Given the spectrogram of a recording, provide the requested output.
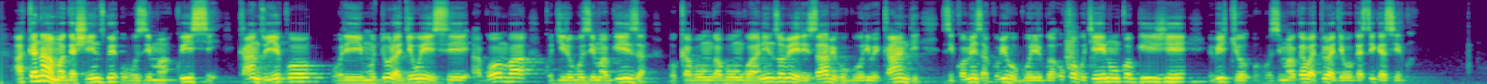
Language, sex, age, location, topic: Kinyarwanda, male, 18-24, Huye, health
